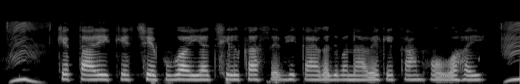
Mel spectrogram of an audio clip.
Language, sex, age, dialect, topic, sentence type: Magahi, female, 18-24, Central/Standard, banking, statement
